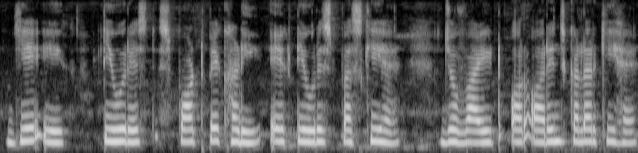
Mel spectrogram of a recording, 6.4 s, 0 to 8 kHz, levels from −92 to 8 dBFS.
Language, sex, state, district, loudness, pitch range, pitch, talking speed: Hindi, female, Rajasthan, Churu, -14 LUFS, 225-240 Hz, 235 Hz, 170 wpm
